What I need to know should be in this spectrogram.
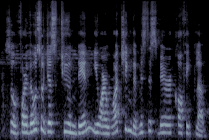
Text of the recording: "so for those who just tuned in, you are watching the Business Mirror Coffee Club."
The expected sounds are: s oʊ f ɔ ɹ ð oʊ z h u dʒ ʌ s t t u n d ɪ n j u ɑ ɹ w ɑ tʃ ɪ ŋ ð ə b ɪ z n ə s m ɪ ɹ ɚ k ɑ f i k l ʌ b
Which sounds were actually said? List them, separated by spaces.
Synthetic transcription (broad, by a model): s oʊ f ɔ ɹ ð oʊ s h u dʒ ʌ s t t u n d ɪ n j u ɑ ɹ w ɑ tʃ ɪ ŋ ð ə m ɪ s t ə s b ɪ ɹ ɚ k ɑ f i k l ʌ b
